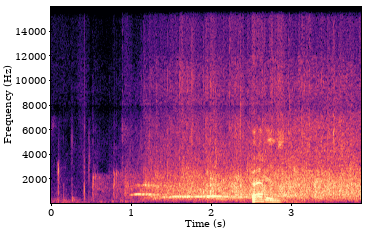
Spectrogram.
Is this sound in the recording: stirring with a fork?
no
